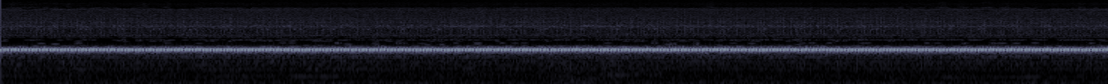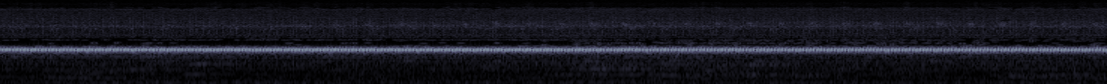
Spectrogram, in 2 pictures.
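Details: Long steady churr of a mole cricket, a call played to trap crickets; the shrill, level buzz never breaks, with soft faint murmurs in the background.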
